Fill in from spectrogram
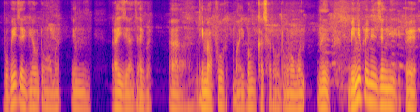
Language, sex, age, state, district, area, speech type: Bodo, male, 45-60, Assam, Chirang, rural, spontaneous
